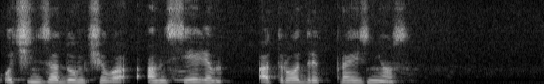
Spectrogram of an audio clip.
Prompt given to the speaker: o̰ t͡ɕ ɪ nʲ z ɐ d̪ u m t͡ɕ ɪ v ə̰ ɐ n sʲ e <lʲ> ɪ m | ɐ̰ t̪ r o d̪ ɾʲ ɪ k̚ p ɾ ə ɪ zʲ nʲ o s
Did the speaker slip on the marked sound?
no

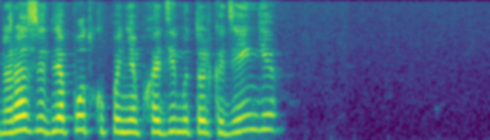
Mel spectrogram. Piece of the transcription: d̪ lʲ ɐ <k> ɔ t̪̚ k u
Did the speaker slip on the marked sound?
yes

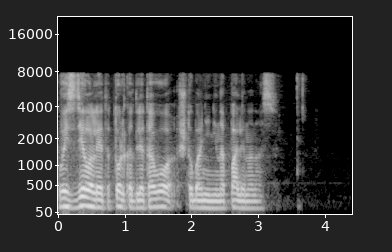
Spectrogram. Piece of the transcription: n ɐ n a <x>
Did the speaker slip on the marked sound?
yes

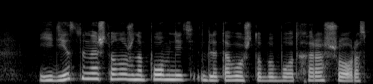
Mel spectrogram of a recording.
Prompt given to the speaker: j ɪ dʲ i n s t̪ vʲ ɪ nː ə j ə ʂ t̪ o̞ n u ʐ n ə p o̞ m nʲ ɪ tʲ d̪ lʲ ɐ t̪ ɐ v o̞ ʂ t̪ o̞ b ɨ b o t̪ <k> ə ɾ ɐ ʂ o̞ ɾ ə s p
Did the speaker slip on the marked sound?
yes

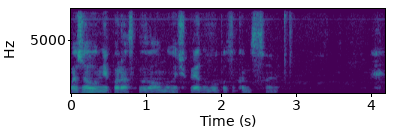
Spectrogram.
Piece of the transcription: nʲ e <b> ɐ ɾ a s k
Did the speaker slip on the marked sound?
yes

